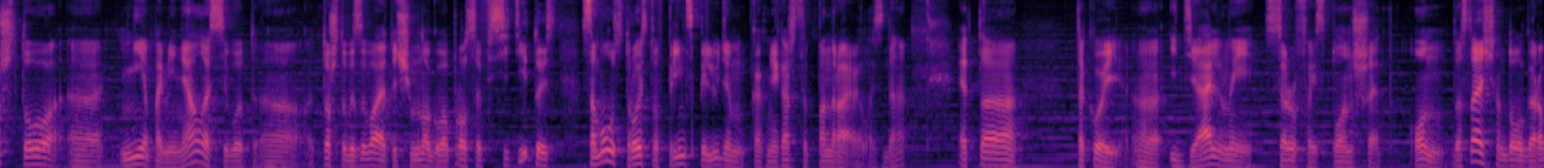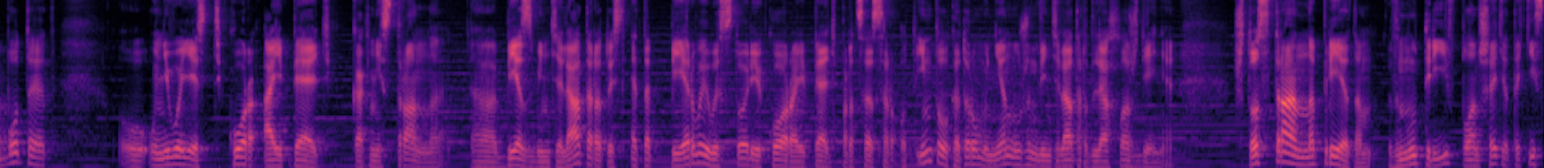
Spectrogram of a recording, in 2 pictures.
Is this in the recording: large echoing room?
no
